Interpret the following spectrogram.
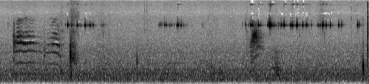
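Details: Two pet cats, Russell an orange tabby and Katy a calico, wrestling and biting indoors after grooming; a short harmonic meow opens, followed by scuffling thumps and bursts of high ticking and rustling from the tussle.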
